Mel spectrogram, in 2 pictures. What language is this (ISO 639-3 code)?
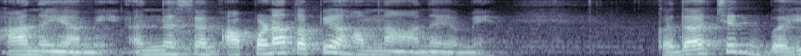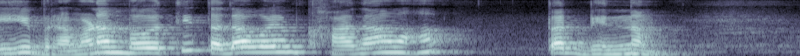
san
